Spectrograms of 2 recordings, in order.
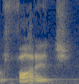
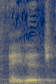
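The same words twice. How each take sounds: First: Fatage, first syllable like father; Fatage as FAH-tij. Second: Fatage, first syllable rhyming with day; Fatage as FAY-tij. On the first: Offering the other pronunciation of the name, Fatage as FAH-tij. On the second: Asking how a member's name is pronounced, Fatage as FAY-tij. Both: Shown as a demonstration. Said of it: "is it pronounced".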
